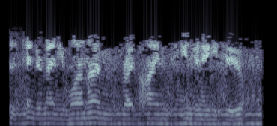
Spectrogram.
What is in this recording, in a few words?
Incident Tac, scanner; Incident Tac 1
